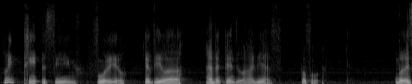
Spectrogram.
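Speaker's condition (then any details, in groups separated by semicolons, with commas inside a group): Spinal muscular atrophy; power wheelchair user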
